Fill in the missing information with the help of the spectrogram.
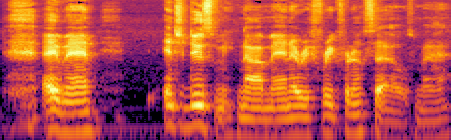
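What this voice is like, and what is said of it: Put-on deep voice. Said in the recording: “I had the deep voice”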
